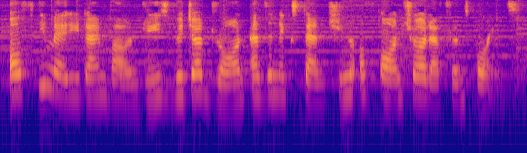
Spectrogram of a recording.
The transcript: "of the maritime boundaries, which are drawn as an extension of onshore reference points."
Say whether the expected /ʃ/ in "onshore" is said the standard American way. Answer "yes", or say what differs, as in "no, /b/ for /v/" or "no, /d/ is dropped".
yes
